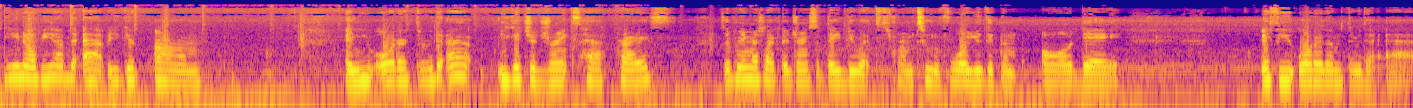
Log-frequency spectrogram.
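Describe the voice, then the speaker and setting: The speaker is soft-spoken and keeps a moderate pace, with long, frequent pauses. Noticeable background noise runs underneath. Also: woman. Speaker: vlogger. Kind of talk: casual vlog monologue. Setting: in a car.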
